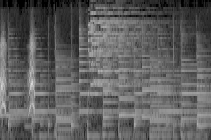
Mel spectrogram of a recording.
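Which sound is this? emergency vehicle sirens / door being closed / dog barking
dog barking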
